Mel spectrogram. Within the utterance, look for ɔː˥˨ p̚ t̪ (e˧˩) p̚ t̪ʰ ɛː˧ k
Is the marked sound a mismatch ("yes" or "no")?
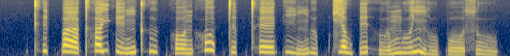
no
